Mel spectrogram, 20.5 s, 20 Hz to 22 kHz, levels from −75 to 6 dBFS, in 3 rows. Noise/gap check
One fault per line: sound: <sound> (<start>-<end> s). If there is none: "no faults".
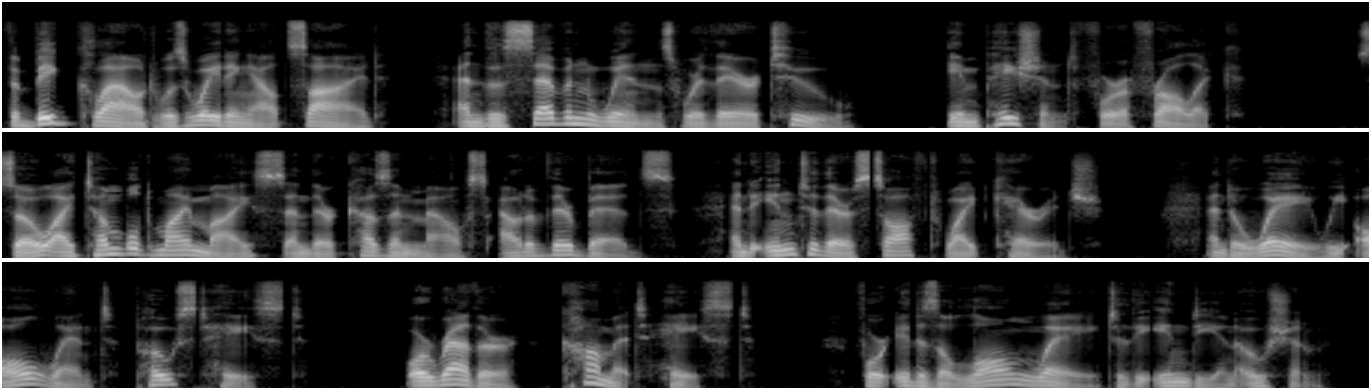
sound: dropout (11.2-11.2 s)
